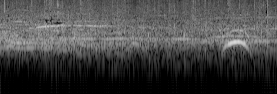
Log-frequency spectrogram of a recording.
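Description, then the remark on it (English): An audience applauds steadily after a live concert for the radio station WXPN, a dense wash of clapping that holds an even level, with a short rising-and-falling whistle cutting through near the end. “Give them another hand.”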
